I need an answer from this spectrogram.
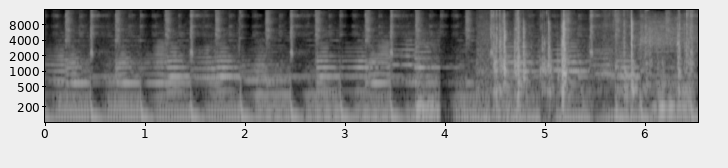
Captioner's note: key sounds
